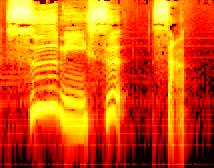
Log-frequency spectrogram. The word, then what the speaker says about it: スミス: So we don't have the any like a TH sound, so pronunciation. So スミスさん. – Sort of sounds like Smith. I can yeah. stretch it a bit.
